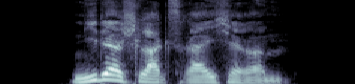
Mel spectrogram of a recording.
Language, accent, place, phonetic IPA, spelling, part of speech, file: German, Germany, Berlin, [ˈniːdɐʃlaːksˌʁaɪ̯çəʁəm], niederschlagsreicherem, adjective, De-niederschlagsreicherem.ogg
- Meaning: strong dative masculine/neuter singular comparative degree of niederschlagsreich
